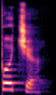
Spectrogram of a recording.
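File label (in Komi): "пӧчӧ", Komi, female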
